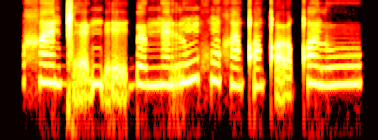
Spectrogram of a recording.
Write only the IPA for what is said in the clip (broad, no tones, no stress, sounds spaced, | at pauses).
χ ɛ̃ ɡ͡ǁ ɛ̰ ŋ ḛ ɾ ḛ ɠ œ ŋ ɛ̃ r ũ x õ χ ẽ qʼ ũ qʼ o̰ qʼ ũ l u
